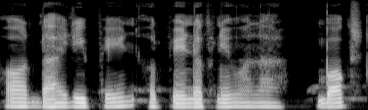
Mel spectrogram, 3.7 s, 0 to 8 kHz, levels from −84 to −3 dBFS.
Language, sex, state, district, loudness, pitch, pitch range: Hindi, male, Bihar, Kaimur, -18 LUFS, 105 Hz, 105-110 Hz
